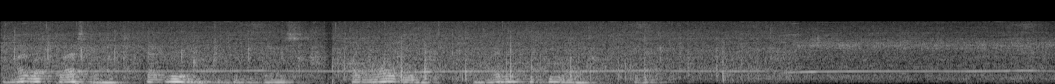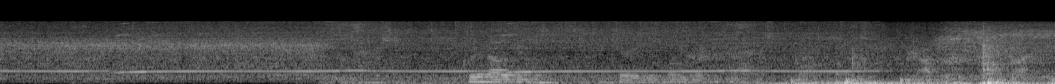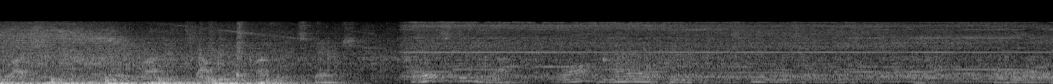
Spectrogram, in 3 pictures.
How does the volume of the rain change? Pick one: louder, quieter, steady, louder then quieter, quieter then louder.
quieter.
